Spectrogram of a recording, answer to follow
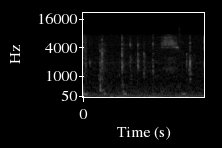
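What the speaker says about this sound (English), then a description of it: "I can hear the clicky clacking of your keyboard there." Quick, light clicks of a computer keyboard being typed on, a steady patter of keystrokes heard faintly and somewhat distant, with no talking over it.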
